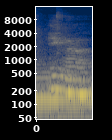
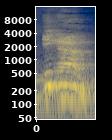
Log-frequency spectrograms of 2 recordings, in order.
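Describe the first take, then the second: First: It is said mildly, without exclamatory force. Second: It is said as a sharp, forceful exclamation. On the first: The speaker calls it wrong. "bukan gitu" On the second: The speaker calls it right. "kata seru"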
